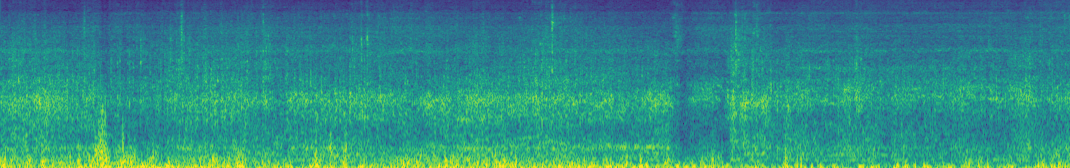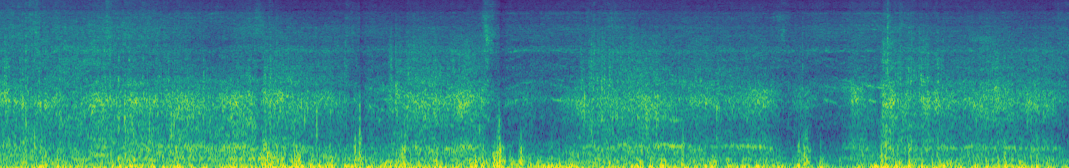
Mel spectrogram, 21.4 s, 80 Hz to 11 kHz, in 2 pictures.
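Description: Wind rushing over the camera microphone at riding speed, over the rumble of a Santa Cruz V10 downhill mountain bike's tyres on hard-packed dirt and the rattle of the bike over bumps, with a few sharp clacks along the way.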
